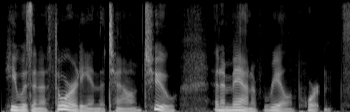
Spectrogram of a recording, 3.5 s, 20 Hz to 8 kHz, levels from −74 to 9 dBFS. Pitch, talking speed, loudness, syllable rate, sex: 170 Hz, 240 wpm, -18 LUFS, 6.5 syllables/s, female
